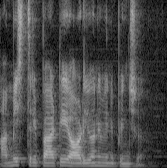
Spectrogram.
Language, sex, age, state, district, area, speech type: Telugu, male, 60+, Andhra Pradesh, Kakinada, rural, read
